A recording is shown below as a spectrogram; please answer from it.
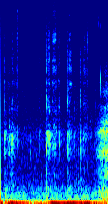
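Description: Faint scratching and light tapping of a stylus writing on a pen tablet, a series of short strokes.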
